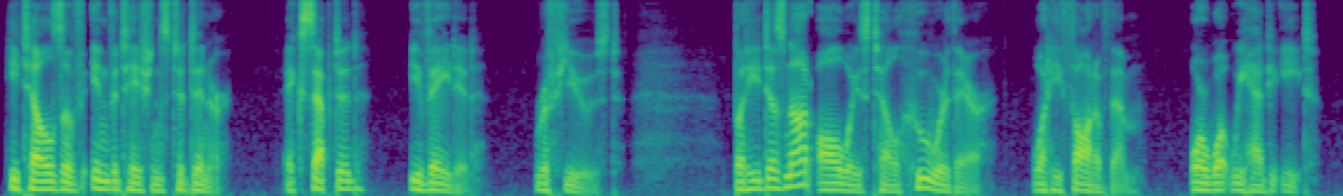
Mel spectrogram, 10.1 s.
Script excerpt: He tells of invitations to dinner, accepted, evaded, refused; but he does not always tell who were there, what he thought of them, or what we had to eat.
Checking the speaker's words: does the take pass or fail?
pass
